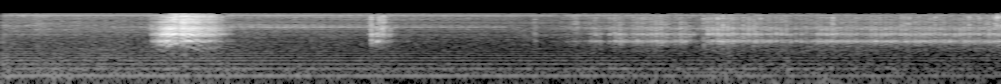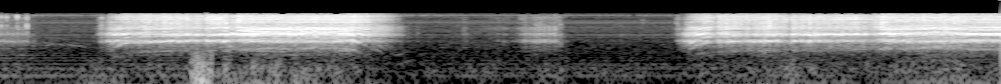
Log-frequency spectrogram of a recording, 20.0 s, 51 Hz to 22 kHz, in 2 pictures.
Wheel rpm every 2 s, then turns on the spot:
10, 0, 0, 20, 20, 60, 140, 10, 70, 160.
6-10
